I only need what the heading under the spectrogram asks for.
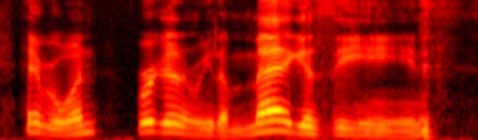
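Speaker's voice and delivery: high, loud, mock enthusiastic host voice. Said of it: "enthusiastic, like".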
